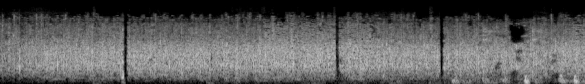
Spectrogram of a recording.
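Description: Loud, sustained audience applause given to welcome a guest onto a Spanish-language online program, with dense, even clapping across the whole stretch, no voices rising above it, and only a couple of momentary dips before it carries on.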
